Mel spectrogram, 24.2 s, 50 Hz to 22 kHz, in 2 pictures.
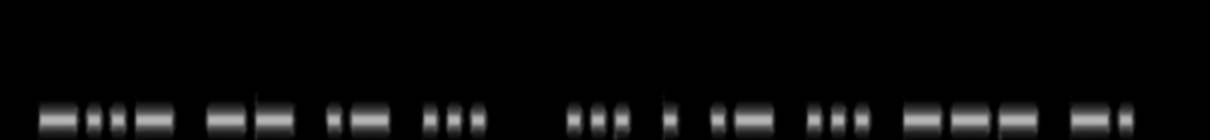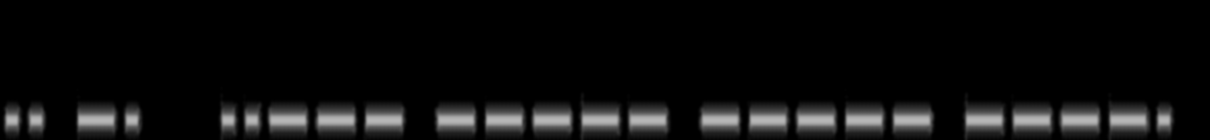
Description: Morse code, heard as a keyed tone, about 10 wpm, 610 Hz. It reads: XMAS SEASON IN 2009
